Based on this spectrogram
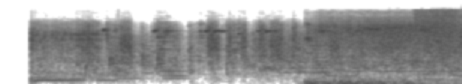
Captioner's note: whirring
